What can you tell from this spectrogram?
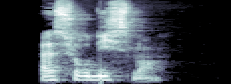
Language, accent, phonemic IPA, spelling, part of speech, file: French, France, /a.suʁ.dis.mɑ̃/, assourdissement, noun, LL-Q150 (fra)-assourdissement.wav
- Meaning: deafening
